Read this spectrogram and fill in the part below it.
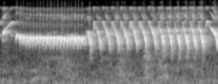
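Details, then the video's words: Canary singing continuously: a long steady high trill, then a fast run of repeated descending chirps, loud and clear. "Kenari gacor panjang cuit cuit"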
